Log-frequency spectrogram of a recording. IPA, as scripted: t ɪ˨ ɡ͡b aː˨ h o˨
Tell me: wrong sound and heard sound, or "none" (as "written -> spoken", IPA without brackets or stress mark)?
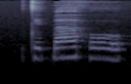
none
